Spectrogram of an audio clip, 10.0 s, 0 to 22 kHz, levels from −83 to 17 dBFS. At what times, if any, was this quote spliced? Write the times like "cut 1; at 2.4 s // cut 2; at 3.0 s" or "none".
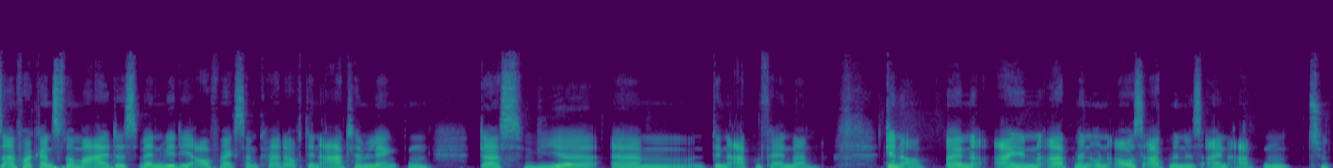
cut 1; at 6.6 s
